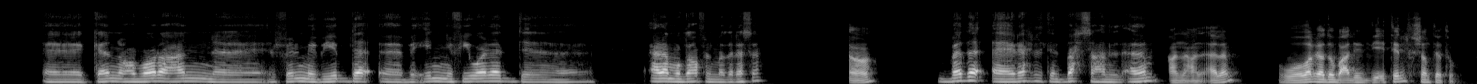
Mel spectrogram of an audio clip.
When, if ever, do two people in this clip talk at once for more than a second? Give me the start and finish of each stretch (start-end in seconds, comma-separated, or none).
none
